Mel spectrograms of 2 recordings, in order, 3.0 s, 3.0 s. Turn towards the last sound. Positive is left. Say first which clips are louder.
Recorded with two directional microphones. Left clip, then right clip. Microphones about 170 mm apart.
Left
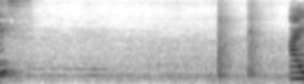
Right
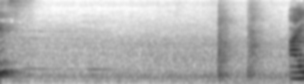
# right 2 dB
turn(degrees=30)  # may be behind; listen again after turning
